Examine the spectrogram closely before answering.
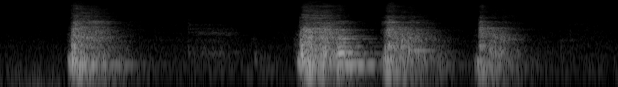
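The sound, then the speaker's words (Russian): Harsh coughing from one person: a single cough, then a faint breathy sound, then a quick run of three more coughs, each a short, rough burst separated by silence. “Покашляй.”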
